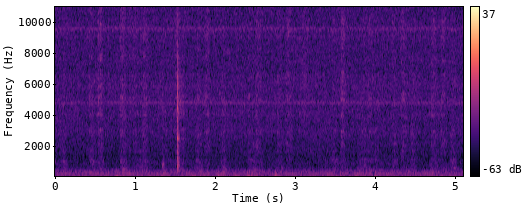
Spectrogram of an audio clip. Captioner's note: pen writing on paper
